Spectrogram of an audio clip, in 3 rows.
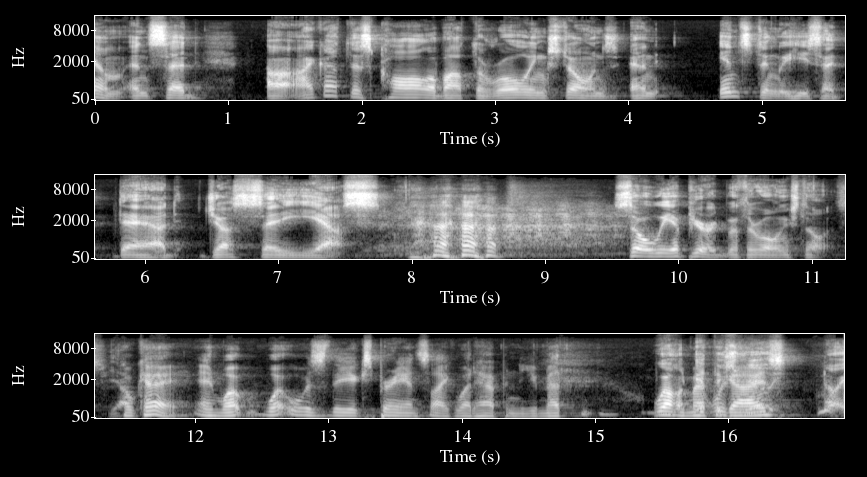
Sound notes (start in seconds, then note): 7.8 audience laughing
